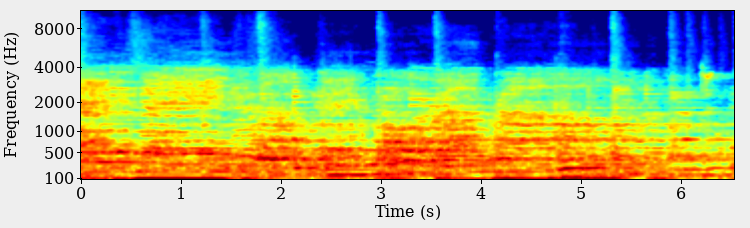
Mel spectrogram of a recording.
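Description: A church worship team singing a hymn together, with several voices on microphones over acoustic guitar and sustained low bass notes.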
